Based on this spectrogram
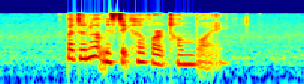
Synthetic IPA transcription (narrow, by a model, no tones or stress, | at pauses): b̥at̚dunɔt̚mɪstekhəfɔɹətʰɔ̃mbɔ̰ɪ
